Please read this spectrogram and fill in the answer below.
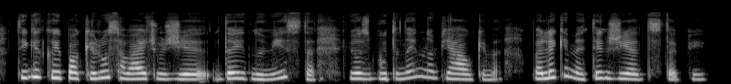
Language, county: Lithuanian, Alytus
